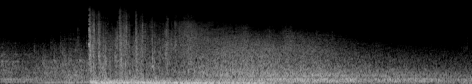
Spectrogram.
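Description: Heavy naval guns fire with deep booming blasts.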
